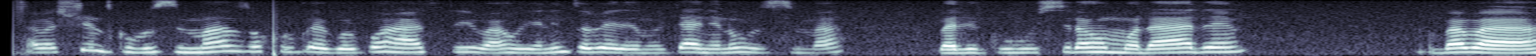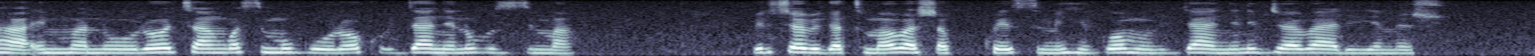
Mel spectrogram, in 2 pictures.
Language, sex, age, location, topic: Kinyarwanda, female, 18-24, Huye, health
